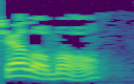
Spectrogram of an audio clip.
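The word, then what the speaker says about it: Shelomo (שלמה): And of course, David's son, Solomon, which is pronounced Shelomo, the N is completely off the end.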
